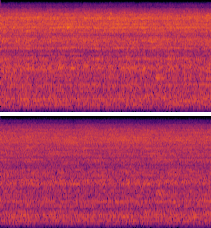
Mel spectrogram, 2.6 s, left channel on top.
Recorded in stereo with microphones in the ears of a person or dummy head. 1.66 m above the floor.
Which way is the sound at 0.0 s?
35° left (ahead or behind).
